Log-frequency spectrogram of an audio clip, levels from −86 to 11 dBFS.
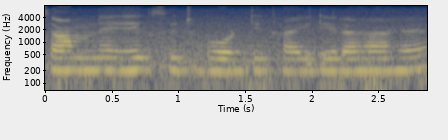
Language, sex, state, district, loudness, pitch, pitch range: Hindi, female, Haryana, Charkhi Dadri, -19 LUFS, 205 Hz, 200-210 Hz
